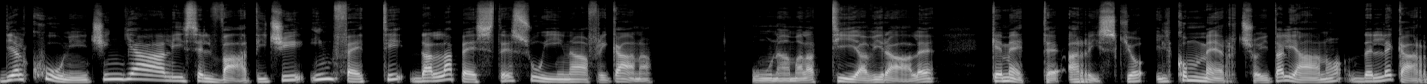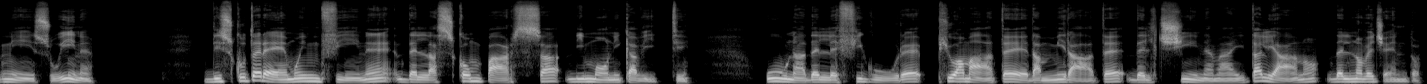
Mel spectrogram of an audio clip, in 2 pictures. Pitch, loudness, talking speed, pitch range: 130 Hz, -20 LUFS, 85 wpm, 105-150 Hz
